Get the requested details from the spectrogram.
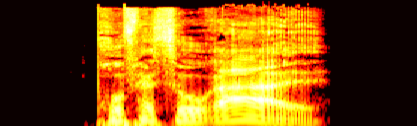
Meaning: professorial
- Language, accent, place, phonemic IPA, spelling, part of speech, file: German, Germany, Berlin, /pʁofɛsoˈʁaːl/, professoral, adjective, De-professoral.ogg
